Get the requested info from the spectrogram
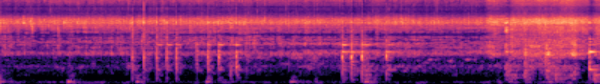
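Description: Tomato-and-onion masala sizzling steadily in hot oil in a pan as spice powders and pastes go in, with a run of light clinks from a steel spoon. Near the end the sizzling grows louder as the spoon starts stirring the spices through.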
